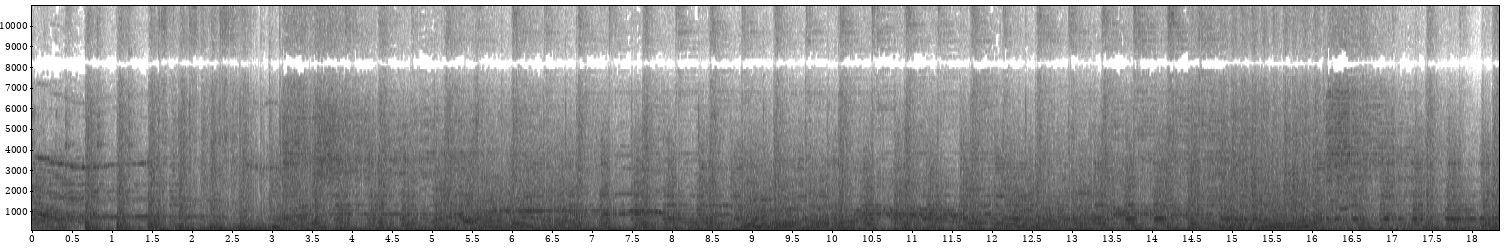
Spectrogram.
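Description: Live electric blues-rock band playing, led by two electric guitars, a Telecaster-style and a Stratocaster-style, with notes bent. The drums and low end come in about a second and a half in, and the full band plays on steadily.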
